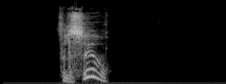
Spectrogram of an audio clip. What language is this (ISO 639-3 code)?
kab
